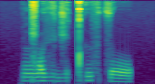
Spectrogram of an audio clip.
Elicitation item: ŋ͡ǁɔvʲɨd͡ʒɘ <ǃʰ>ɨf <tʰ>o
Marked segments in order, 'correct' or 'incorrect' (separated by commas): correct, incorrect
